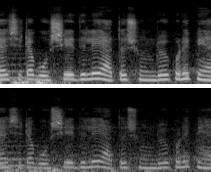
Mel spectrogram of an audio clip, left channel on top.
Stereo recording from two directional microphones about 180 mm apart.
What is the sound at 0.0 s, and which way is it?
A woman's voice, 35° left (ahead or behind).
